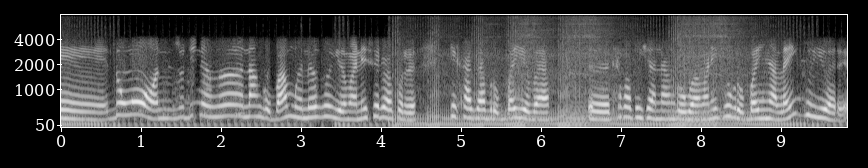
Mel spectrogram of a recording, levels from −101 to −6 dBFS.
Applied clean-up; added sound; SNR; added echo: none; Motorcycle; 13 dB; none.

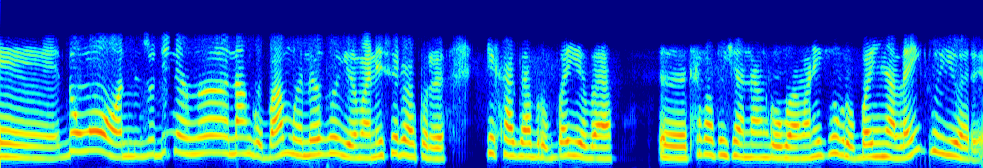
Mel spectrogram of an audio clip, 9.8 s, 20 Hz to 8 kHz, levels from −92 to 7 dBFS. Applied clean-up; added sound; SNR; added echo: neural mask model Resemble Enhance denoiser.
